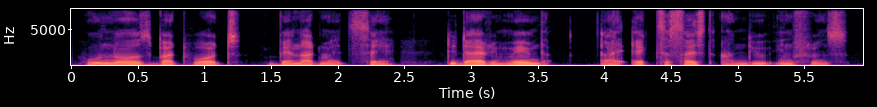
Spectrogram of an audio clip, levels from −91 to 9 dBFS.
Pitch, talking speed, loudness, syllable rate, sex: 110 Hz, 150 wpm, -19 LUFS, 5.0 syllables/s, male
